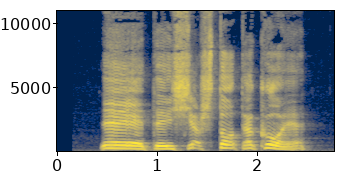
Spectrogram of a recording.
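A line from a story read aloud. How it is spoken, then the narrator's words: Loud surprise. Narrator (Russian): громко удивился он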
